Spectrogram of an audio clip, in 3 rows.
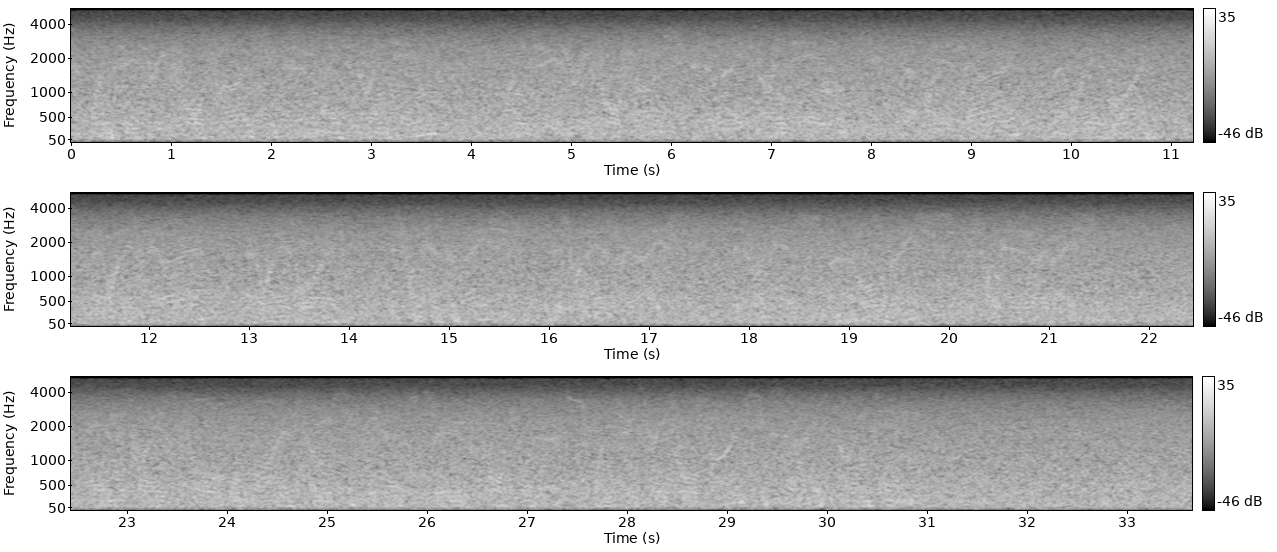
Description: Then, white noise was mixed over the audio, with a -5 dB speech ratio for normal clipping, and a -6 dB speech ratio for maximum clipping (measured in a 5.5 kHz bandwidth).
Maximum clipping, Mode 5 + EQ boost @ -6 dB SNR - Utility modes stepped through to change bandwidth NARROW RECEIVE 250 Hz - 3 kHz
